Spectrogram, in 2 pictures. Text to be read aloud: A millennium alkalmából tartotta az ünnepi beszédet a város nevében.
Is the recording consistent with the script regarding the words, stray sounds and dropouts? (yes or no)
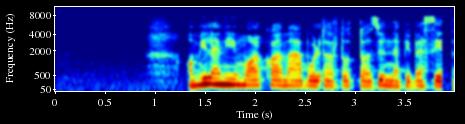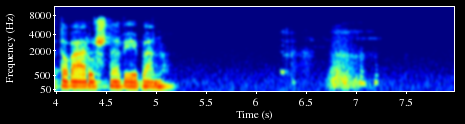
no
